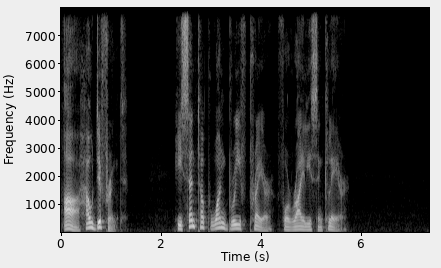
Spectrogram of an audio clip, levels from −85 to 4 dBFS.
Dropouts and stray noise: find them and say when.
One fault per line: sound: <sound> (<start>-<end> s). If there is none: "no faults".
no faults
